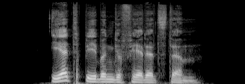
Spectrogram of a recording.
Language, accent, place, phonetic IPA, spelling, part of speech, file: German, Germany, Berlin, [ˈeːɐ̯tbeːbn̩ɡəˌfɛːɐ̯dət͡stəm], erdbebengefährdetstem, adjective, De-erdbebengefährdetstem.ogg
- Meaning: strong dative masculine/neuter singular superlative degree of erdbebengefährdet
